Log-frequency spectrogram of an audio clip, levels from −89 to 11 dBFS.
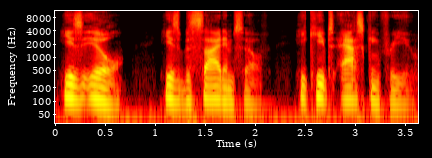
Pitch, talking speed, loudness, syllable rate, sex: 95 Hz, 200 wpm, -22 LUFS, 5.0 syllables/s, male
